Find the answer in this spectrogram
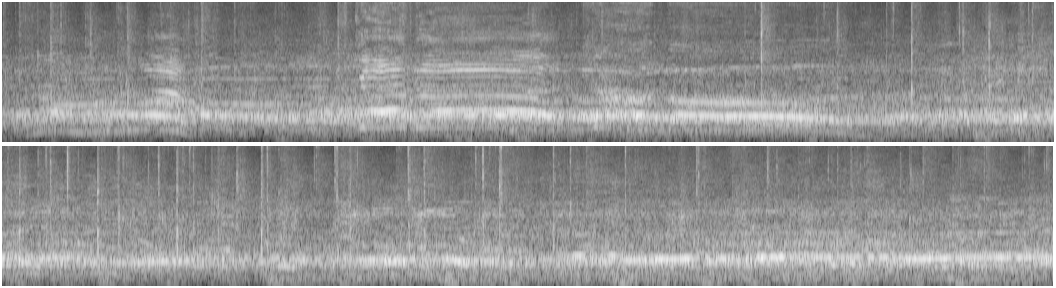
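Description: Large crowd of football supporters chanting together, many voices holding one long, loud sung note that drifts slowly in pitch, with shorter sung phrases over it in the first few seconds.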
